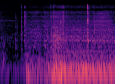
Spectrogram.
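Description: A diesel dually pickup truck cranks briefly after a grid heater cycle, then fires up instantly and settles into a loud, steady rumbling idle close by.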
